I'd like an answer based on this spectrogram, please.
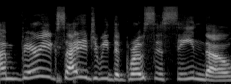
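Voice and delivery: loud, sarcastic, fake excitement. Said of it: "That was sarcasm".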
